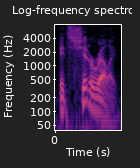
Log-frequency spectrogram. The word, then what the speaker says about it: Schittarelli: That's his name because it's spelled like the Italian C where it's an S. It's Schittarelli.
